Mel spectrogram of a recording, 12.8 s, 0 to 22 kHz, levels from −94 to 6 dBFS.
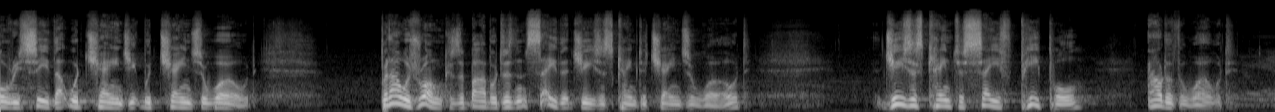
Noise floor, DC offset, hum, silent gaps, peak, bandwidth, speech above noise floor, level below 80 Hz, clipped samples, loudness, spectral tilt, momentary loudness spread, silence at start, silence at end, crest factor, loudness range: -73 dBFS; under 0.1%; none; none; -14 dBFS; 15.5 kHz; 42 dB; -72 dBFS; under 0.1%; -31 LUFS; -4 dB/octave; 10 LU; 0 s; 0.45 s; 18 dB; 4 LU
